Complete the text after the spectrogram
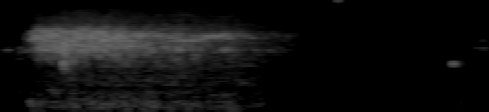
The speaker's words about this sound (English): And I'm yawning. You feel like yawning to yawn or stretch or wiggle around.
